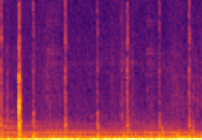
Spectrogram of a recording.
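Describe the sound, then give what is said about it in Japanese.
Car interior noise while driving on an errand trip: a steady low road rumble with a faint constant hum running through it, even in level and without talk. “車での外出の用事があるとドライビング収録ができていい感じですね”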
